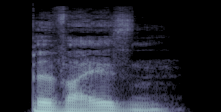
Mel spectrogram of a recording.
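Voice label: "beweisen", German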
